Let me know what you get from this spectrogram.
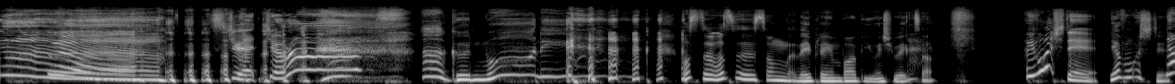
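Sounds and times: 
yawn: 0.0 - 1.8
laughter: 1.1 - 3.6, 5.7 - 6.8
speech: 1.7 - 11.7.

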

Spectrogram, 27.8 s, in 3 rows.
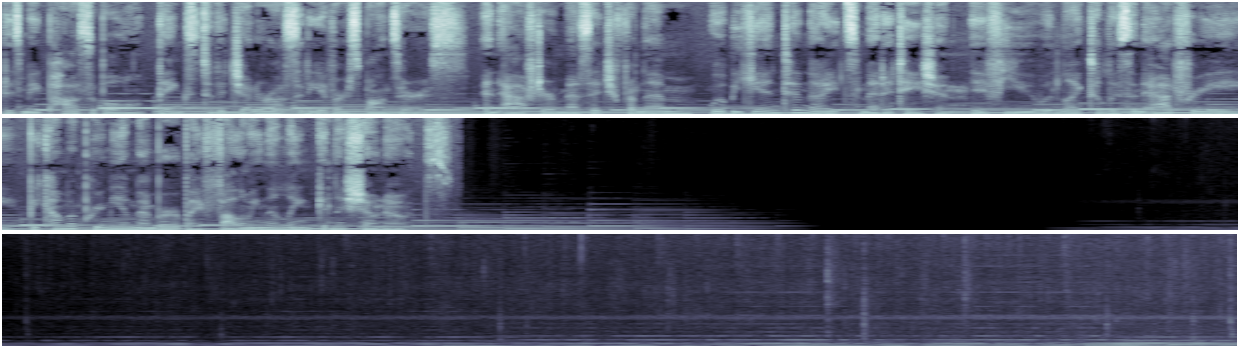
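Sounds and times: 
gentle raindrops pattering: 0.0 - 12.6, 17.6 - 27.7
speech: 0.0 - 12.7.

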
